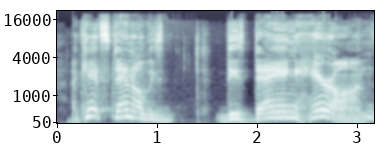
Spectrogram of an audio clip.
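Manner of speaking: mocking put-on voice. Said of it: "Did I mock him enough?".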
